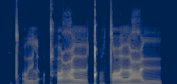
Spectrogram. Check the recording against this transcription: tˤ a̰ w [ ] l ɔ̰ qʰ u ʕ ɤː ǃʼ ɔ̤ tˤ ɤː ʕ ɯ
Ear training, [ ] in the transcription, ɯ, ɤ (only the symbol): ɯ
